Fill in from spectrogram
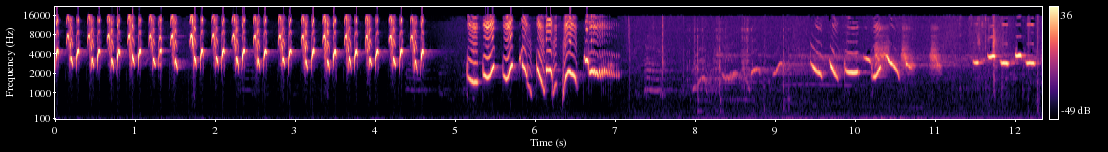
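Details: Chattering 'tạch líu' female voice of the white-rumped shama, played to rouse males for fighting: a long run of rapid high chip notes, then squawky sweeping whistles and scattered chirps over faint low hum.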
